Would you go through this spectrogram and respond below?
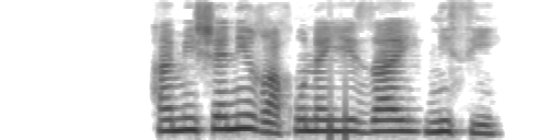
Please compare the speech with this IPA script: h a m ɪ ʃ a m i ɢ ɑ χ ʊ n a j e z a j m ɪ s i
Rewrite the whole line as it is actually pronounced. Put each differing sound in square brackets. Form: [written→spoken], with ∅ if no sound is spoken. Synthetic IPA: h a m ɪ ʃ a [m→n] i ɢ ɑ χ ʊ n a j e z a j [m→n] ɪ s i

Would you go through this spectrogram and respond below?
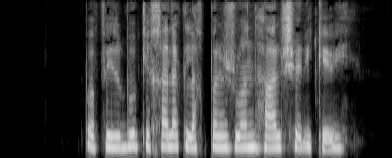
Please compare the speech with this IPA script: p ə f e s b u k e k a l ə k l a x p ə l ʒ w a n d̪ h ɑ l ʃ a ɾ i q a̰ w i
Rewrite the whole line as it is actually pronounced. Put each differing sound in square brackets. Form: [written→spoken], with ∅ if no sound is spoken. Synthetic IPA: p ə f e s b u k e [k→x] a l ə k l a x p ə l ʒ w a n d̪ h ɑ l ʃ a ɾ i [q→k] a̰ w i

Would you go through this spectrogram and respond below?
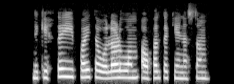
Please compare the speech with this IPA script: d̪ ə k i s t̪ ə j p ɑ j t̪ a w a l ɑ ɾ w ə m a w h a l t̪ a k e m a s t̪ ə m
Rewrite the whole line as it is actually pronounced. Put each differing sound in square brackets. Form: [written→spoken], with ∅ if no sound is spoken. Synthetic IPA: d̪ ə k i [s→x] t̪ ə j p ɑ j t̪ a w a l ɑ [ɾ→ɽ] w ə m a w h a l t̪ a k e [m→n] a s t̪ ə m

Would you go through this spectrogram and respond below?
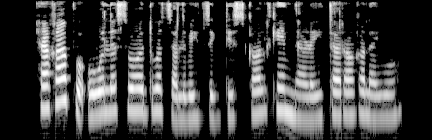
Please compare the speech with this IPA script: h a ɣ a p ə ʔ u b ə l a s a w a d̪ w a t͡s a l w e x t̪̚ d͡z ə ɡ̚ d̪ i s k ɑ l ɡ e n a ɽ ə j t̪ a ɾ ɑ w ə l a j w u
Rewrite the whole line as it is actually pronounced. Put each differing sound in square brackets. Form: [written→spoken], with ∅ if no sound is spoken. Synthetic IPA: h a ɣ a p ə ʔ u [b→w] ə l a s a w a d̪ w a t͡s a l w e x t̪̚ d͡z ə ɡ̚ d̪ i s k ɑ l [ɡ→k] e n a ɽ ə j t̪ a ɾ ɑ [w→ɣ] ə l a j w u

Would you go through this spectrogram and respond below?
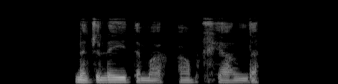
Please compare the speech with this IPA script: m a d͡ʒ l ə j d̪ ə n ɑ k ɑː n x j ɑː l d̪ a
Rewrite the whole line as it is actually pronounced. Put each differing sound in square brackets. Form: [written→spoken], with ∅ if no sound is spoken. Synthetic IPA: [m→n] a d͡ʒ l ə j d̪ ə [n→m] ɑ [k→x] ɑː [n→m] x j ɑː l d̪ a

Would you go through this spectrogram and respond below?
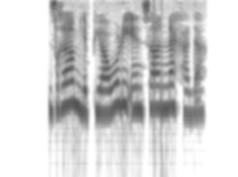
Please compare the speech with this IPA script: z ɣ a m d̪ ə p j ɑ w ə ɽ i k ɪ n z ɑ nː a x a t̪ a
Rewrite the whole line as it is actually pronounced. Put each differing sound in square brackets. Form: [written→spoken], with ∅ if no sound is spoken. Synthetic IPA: z ɣ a m d̪ ə p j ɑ w ə ɽ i [k→ʔ] ɪ n [z→s] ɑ nː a x a [t̪→d̪] a

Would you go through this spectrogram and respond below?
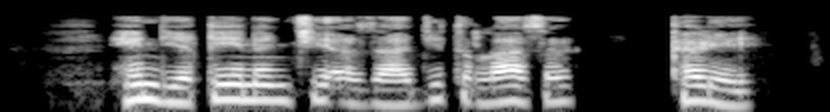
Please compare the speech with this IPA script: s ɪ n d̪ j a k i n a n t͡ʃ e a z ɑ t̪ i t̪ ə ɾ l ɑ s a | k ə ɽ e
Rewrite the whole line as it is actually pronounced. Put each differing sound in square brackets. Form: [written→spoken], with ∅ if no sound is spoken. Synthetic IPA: [s→h] ɪ n d̪ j a [k→q] i n a n t͡ʃ e a z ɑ [t̪→d̪] i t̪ ə ɾ l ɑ s a | k ə ɽ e

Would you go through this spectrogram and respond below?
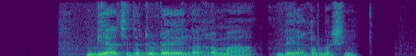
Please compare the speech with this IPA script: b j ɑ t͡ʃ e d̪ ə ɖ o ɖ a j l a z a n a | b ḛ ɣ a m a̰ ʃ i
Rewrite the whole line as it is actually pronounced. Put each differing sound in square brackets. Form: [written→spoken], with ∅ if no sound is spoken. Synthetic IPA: b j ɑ t͡ʃ e d̪ ə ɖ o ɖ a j l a [z→ɣ] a [n→m] a | b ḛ ɣ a m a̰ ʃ i

